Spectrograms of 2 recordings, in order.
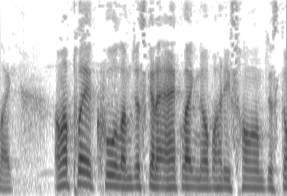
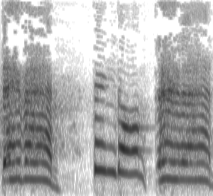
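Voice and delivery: very high, very slow, drawn-out yell; 11 semitones higher, 7 dB louder than usual. Retelling how the elderly lady next door yelled at the door: imitating a neighbor yelling. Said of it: "she's yelling at me".

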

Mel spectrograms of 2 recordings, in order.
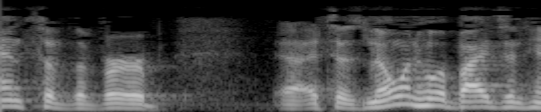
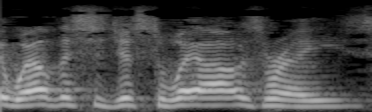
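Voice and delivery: put-on American Southern accent; 5 semitones higher than usual. Speaker voicing a hypothetical believer's excuse, in a put-on southern accent. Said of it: "There goes that southern accent again".

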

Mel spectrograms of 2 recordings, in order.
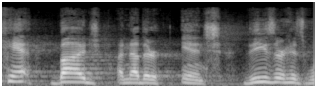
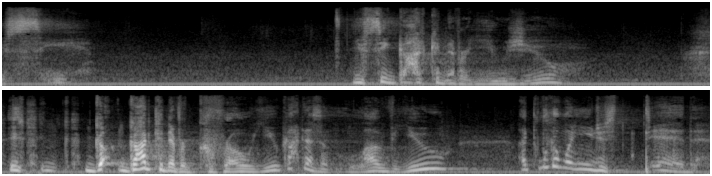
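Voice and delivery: put-on accusing whisper, spoken more quietly; 10 dB quieter than usual. Acting out the accuser speaking to someone who failed: Satan whispering in your ear. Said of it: "he whispers into your ear".

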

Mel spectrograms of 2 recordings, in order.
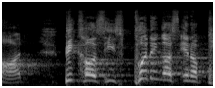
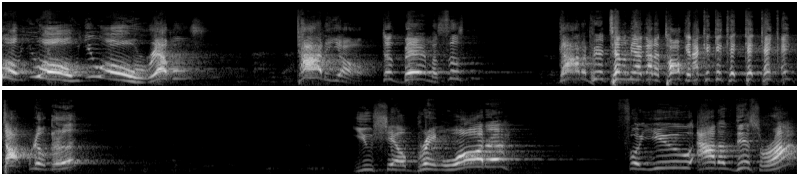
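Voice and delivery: mock irate, angry scolding rant with cussing; 3 semitones higher, 4 dB louder than usual. Reading a Bible passage and acting out Moses scolding the rebels: Moses cussing them out. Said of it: "Moses out here cussing at him".

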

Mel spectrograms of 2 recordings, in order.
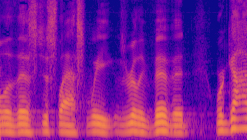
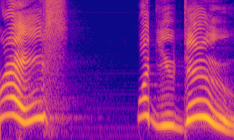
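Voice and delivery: shrill, full-volume, swooping, very high drawn-out scream; 11 dB louder than usual. Retelling a daughter yelling at her brother: imitating Macy screaming. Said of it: "she screams".

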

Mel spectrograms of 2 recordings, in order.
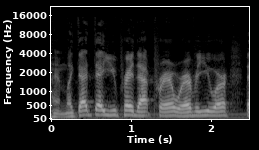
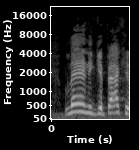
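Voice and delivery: re-enacted yell, much higher; 8 semitones higher, 5 dB louder than usual. Recounting a three-year-old running off down the aisle, retelling a yell. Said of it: "I'm yelling".

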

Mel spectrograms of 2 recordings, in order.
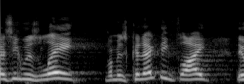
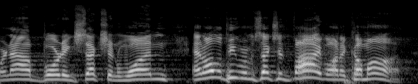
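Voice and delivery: normal talking voice

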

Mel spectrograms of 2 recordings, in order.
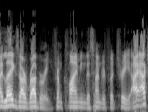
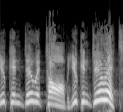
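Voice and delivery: forceful encouraging yell, loud, very high and drawn out; 10 semitones higher, 5 dB louder than usual. Retelling how the woman holding the rope yelled up: imitating someone yelling. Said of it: "she starts to yell".

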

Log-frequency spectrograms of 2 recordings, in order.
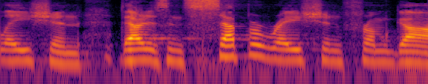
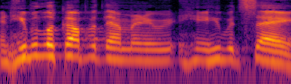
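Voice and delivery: normal talking voice

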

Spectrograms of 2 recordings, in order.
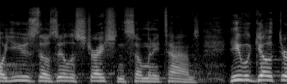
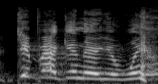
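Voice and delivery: put-on scream, higher and louder; 9 semitones higher, 5 dB louder than usual. Retelling a sister telling her limping brother to return: imitating Courtney screaming. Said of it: "is screaming".

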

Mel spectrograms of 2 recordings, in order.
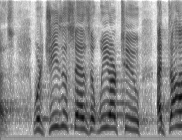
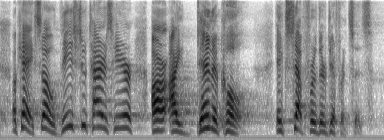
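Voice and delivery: plain

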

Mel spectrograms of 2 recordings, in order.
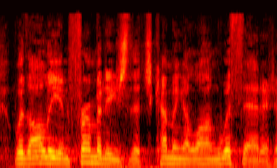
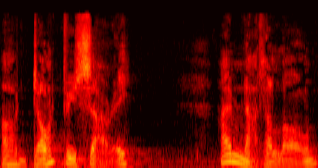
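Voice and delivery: put-on sweet little voice, English accent; 3 semitones lower, 6 dB quieter than usual. Retelling an injured woman's reply to an apology, imitating Margaret's sweet English voice. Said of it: "she said in that sweet little voice with an English accent".

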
